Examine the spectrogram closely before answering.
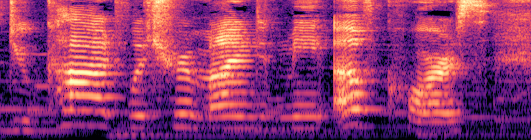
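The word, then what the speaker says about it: Ducarte: And she has a general whose name is pronounced Ducat, which reminded me, of course, of Gul Dukat from Deep Space Nine.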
